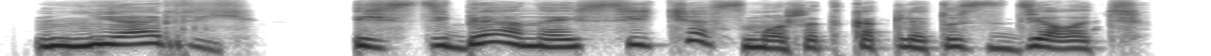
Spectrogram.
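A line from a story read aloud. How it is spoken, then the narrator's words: Hissed with restrained fury. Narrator (Russian): С трудом сдерживая бешенство, прошипела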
